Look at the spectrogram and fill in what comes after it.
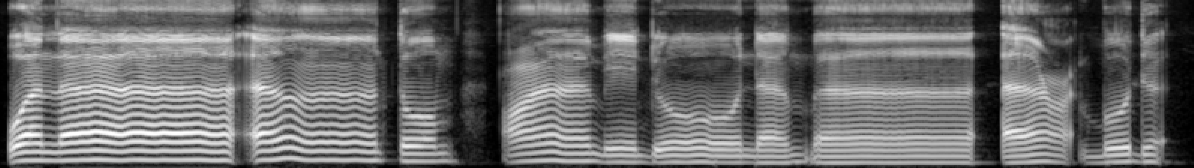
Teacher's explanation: Jangan bu-nya kosar, dalnya menjadi qalqalah kubro.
